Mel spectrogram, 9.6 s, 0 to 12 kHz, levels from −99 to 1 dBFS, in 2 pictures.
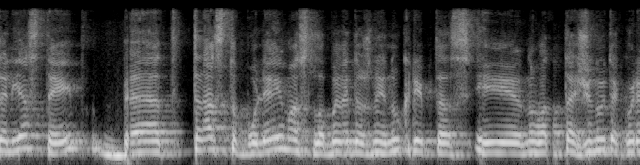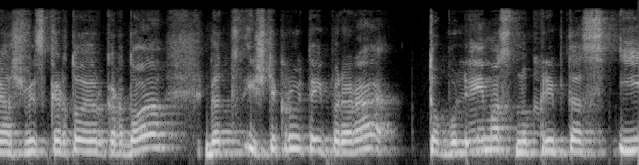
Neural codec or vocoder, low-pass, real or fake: none; 9.9 kHz; real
